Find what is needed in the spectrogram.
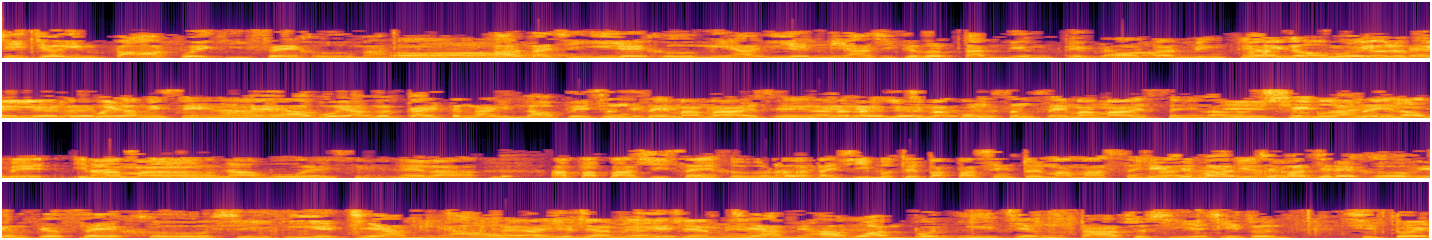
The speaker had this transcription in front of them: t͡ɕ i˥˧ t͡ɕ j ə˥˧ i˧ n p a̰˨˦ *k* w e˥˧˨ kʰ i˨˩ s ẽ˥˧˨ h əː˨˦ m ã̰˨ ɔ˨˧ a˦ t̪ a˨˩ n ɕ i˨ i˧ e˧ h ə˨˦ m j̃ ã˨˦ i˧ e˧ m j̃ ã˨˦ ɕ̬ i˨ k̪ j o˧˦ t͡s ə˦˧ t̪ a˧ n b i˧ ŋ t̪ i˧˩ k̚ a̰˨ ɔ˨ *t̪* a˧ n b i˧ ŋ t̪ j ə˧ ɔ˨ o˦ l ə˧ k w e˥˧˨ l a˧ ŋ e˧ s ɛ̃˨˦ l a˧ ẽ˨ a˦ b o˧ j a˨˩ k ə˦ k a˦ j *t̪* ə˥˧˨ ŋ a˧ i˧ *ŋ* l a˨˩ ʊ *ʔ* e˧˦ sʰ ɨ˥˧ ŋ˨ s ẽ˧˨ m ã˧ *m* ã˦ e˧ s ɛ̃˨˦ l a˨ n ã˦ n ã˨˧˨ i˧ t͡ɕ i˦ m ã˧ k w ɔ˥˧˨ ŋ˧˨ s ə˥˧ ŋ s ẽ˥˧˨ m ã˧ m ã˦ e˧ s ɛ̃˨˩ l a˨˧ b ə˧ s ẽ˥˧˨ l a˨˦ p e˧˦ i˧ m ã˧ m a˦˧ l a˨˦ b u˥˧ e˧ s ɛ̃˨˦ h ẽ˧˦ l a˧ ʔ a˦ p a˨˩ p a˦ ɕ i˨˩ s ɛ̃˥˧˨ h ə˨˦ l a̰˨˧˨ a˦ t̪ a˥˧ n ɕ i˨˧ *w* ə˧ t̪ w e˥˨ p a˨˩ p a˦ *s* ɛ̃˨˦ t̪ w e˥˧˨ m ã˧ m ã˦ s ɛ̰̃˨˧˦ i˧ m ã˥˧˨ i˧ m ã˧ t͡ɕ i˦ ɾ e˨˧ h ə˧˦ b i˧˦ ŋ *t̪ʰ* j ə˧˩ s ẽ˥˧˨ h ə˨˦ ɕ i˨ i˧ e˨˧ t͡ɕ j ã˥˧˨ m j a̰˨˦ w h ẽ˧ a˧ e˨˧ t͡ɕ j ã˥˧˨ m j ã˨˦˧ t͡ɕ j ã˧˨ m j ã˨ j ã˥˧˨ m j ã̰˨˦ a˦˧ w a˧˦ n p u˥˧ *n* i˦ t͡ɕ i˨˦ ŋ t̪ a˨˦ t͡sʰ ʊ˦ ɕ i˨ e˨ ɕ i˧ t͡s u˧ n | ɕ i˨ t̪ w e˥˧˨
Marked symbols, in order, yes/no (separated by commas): yes, yes, yes, no, no, yes, no, yes, no, yes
